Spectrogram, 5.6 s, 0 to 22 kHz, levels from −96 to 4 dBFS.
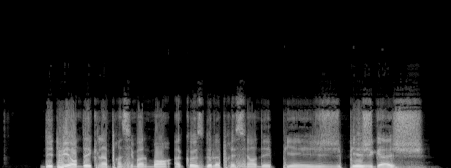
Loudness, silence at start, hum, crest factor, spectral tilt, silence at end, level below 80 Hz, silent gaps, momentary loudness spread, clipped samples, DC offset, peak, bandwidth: -18 LUFS; 0.55 s; none; 16 dB; -5.5 dB/octave; 0.35 s; -46 dBFS; none; 9 LU; under 0.1%; under 0.1%; -2 dBFS; 9.6 kHz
